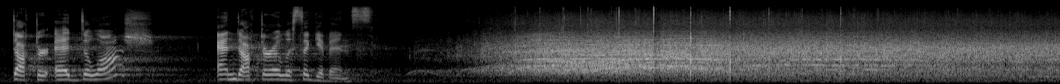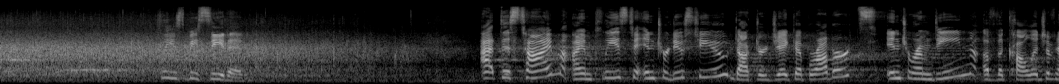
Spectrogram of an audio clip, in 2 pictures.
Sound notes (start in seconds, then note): 4.4 audience cheering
